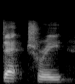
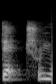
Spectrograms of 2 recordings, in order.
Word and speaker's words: Detry: 20-1 Antoine Rosner, 20-1 Thomas Detry. Do I pronounce him properly? Is it Detry or Detry? I think the first one, yeah, Detry.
